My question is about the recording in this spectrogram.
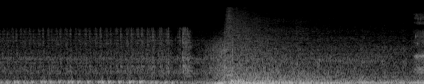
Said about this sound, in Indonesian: Ah, nah apa sih ini motor? Pakai mogok gini. Men, motor gua mogok di dalam kolong jembatan. Kenapa harus mogok di sini? Bensin full. Aki juga baru ganti. Apa businya?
